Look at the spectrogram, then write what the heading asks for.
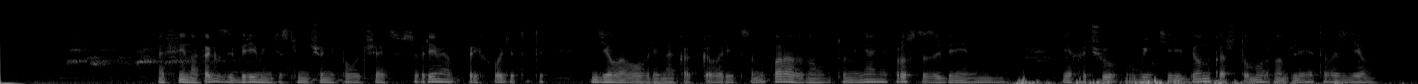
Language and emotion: Russian, neutral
